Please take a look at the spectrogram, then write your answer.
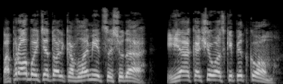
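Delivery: high, loud angry threat; threatening. A narrator's reading. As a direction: warn them off fiercely. Cook threatens through door. (гневная угроза)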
